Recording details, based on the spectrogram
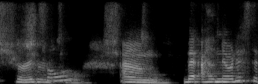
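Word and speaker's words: Schertle: truck by alice and i hope that i pronounced her last name correctly we we sounded out earlier er i believe it's shirtsell um but i've noticed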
